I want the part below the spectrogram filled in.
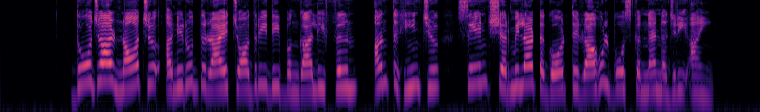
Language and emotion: Dogri, neutral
